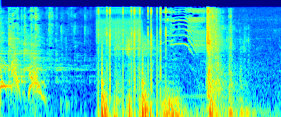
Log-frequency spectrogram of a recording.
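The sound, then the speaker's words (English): A back door thuds shut with a heavy bang and rattling clatter, followed by a few more knocks and a second thump, after a brief high whine at the start, as a dog is brought in through it. “Dad brought the dog through the back door?”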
